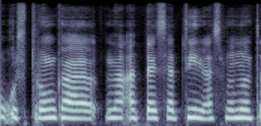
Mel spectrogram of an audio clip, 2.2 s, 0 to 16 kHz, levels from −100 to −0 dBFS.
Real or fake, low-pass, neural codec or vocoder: fake; 14.4 kHz; codec, 44.1 kHz, 2.6 kbps, SNAC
